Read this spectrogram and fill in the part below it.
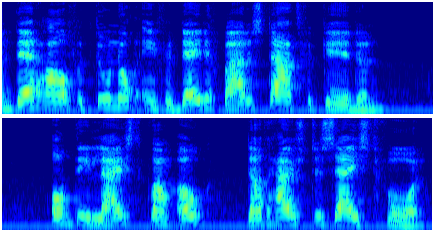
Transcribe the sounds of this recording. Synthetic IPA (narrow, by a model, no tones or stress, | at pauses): ɛndɛrɦɔlˠvətunɔxɪnvərdejdəɣbaːɾəstaːtfərkɪːrdən | ʔɔp̚dilɛjstkʋɑmowk | dɔtɦœɥstəzɛjstfoːr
